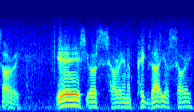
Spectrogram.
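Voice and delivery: low, soft, bitter grumble to himself; bitter muttering. Acted. Man alone on a street corner mocking his friend, bitter mutter. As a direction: spit the words quietly in contempt. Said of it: "was you talking to me".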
